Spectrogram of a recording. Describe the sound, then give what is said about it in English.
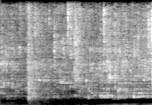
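Water runs and trickles steadily into a fish tank that needs water, a continuous splashing hiss with a brief surge near the start and no voices. “A fish tank that needs water.”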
